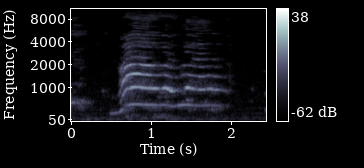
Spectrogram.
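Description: A single long, high-pitched call that rises quickly at the start and then holds steady for over a second.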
